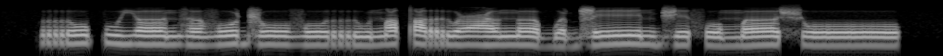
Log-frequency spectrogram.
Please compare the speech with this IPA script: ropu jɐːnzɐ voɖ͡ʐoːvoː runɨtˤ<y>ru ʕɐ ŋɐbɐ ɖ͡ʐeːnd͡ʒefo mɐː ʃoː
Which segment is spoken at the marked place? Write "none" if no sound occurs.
ɨ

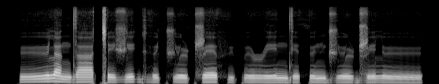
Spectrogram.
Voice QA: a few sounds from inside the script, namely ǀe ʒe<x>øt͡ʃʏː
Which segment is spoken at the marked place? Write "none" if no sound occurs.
ɡʱ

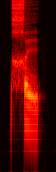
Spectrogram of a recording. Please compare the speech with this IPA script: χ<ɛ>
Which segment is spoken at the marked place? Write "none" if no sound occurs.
ɪ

